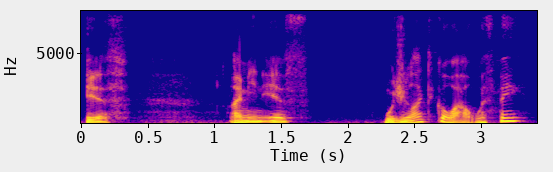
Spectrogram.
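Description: A man voicing a shy, awkward writer in a storybook reading, halting and stammering as he talks. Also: medium pitch, very animated, gravelly, mellow, breathy edge, full character voice. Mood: nervous, hopeful.

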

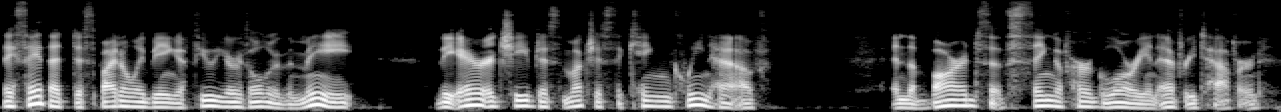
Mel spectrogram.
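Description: Guy playing a nervous young knight for asmr roleplay, kinda low voice, stutters and second guesses himself, dry close sound. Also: lively intonation, moderate pace, no room sound, close to an everyday voice. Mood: anxious, self-doubting. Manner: stammering, hesitant, apologetic. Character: shy, flustered, self-doubting young male knight.

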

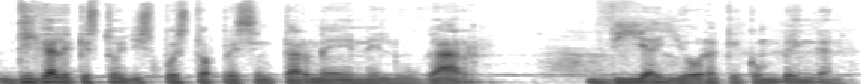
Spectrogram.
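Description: A man plays a dignified bishop in a radio drama. His low voice is calm and formal, giving instructions with earnest care. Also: moderate pace, faint music behind, lightly acted. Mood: earnest, resolute.

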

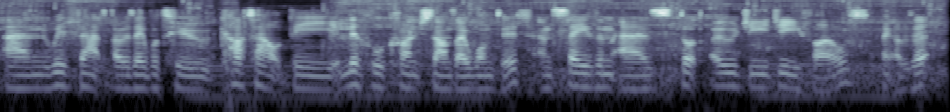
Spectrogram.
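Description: A man's voice: mid-range voice, steady tone, moderate pace, background noise. A young man giving casual, rambling commentary while he plays a video game, talking to himself and to his viewers. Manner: chatty, rambling, frequent ums and self-talk. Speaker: gaming commentator. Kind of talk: casual let's play commentary.

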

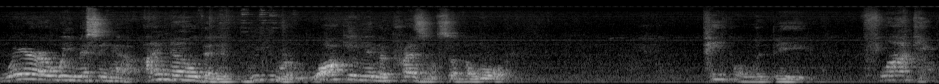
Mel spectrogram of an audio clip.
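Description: Middle-aged American man as a pastor: unhurried, reflective delivery with wide pitch swings, speaking informally to a congregation. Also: very animated, darkish tone. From Oklahoma, United States. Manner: halting, reflective, with repeated words and emphatic pauses. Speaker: pastor preaching. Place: small church sanctuary, indoors. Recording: echoey church, distant microphone, faint noise.

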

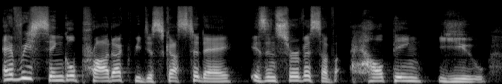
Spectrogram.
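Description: A middle-aged man giving a measured, confident scripted keynote as a company executive. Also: fairly high pitch, expressive, a little mellow, no room sound, studio quality. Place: studio set.

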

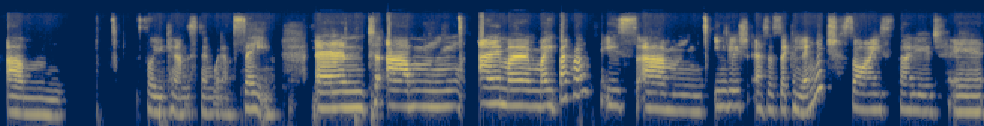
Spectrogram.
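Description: A woman's voice: mid-range voice, bright, forceful tone, rough recording. A woman from Chile in her thirties giving a friendly, chatty guest lecture over a video call, with frequent ums. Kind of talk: online academic presentation.

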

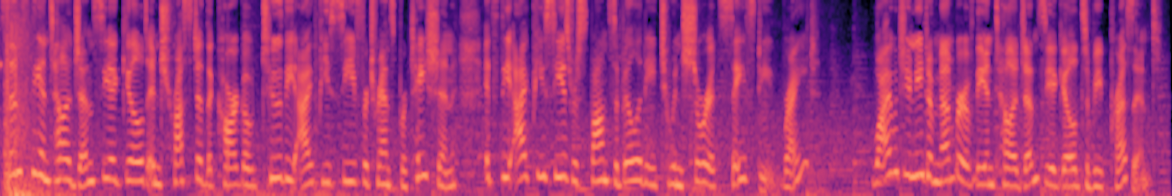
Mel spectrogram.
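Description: A woman's voice: a little high, lively intonation, fairly quick, natural voice. A woman voicing a shrewd, assertive young female negotiator in a video game, speaking articulately. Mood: reasoning, firm. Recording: music under the voice.

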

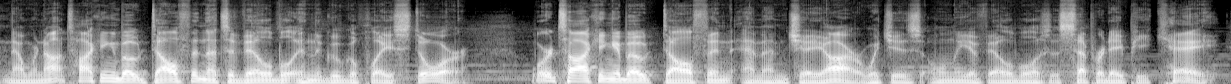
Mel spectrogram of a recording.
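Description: Deep-voiced man hosting emulation news. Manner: upbeat, jokey sign-offs. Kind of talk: scripted tech news video. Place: small room at home. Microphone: studio mic on boom arm.

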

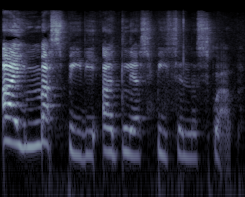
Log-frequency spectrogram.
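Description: A woman's voice: high-pitched, moderate pace, bright, forceful tone. A woman voicing a spotty, spiky-maned hyena boasting in rhyme. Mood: boastful. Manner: boastful, rhyming. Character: spiky, spotty hyena, sure it's ugliest.

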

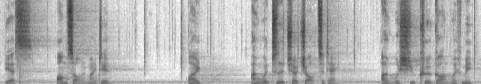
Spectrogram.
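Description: A man's voice: lowish voice, lively intonation, measured pace, long pauses, slight background noise. Meek grieving father, reverberant. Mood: subdued, wistful. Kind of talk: audio drama acting.

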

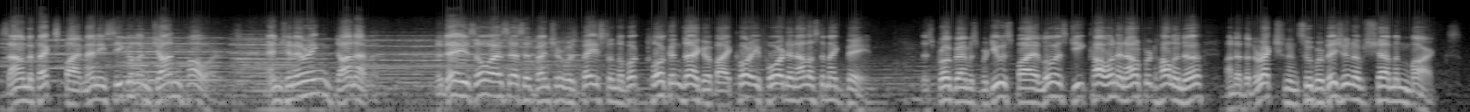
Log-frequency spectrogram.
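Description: A man's voice: fairly high pitch, a little fast. A man announcing in 1940s radio style, reading out programme credits. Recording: muffled old radio recording, music behind.

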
